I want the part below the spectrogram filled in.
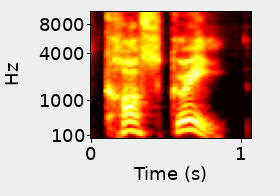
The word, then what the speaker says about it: Coskrie: For listeners, it's Coskrie. So yeah, C-O-S-K-R-I-E. And my whole life, I always thought it was Coskrie.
